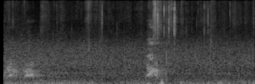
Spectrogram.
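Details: Dog giving two short barks close together near the start, then a single louder bark about two seconds later, over a low background hum.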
